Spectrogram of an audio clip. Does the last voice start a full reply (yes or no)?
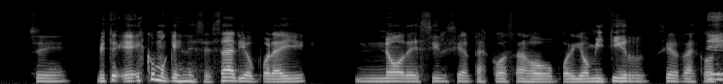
yes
